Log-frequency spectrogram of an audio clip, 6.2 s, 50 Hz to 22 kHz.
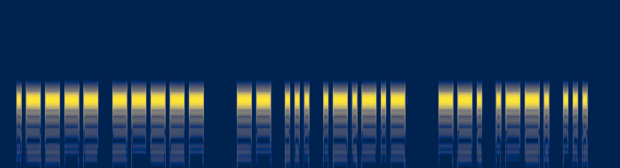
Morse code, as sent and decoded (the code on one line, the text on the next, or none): .---- ----- / -- ... .-.-.- / --. .--. ...
10 MS. GPS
